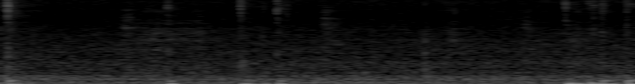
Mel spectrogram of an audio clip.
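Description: Python code is typed on a computer keyboard as a few soft, scattered key taps and a short cluster of clicks, faint and close over a low room hum, no talking.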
